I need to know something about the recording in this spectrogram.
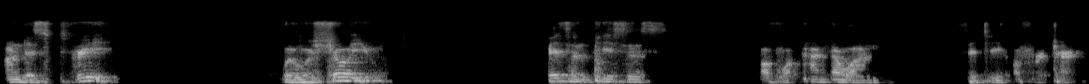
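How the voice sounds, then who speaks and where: Slow-speaking Ghanaian man presenting. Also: on the low side, expressive, fairly bright tone, rough recording. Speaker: project chairman. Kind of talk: public presentation speech.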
